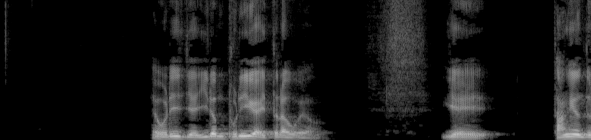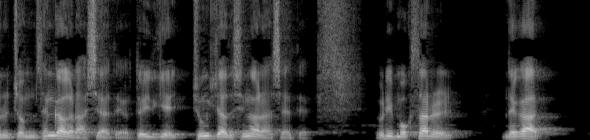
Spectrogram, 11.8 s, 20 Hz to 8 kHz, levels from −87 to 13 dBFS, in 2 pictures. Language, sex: Korean, male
